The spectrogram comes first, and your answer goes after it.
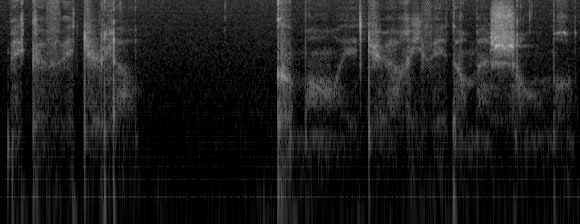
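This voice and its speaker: A woman's voice: a little slow, bright, forceful tone. A woman voicing a self-assured, kind little girl from a storybook, whispering in a teasing, matter-of-fact way. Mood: surprised.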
